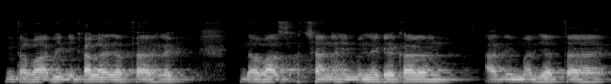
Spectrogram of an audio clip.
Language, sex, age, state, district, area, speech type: Hindi, male, 30-45, Bihar, Samastipur, urban, spontaneous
